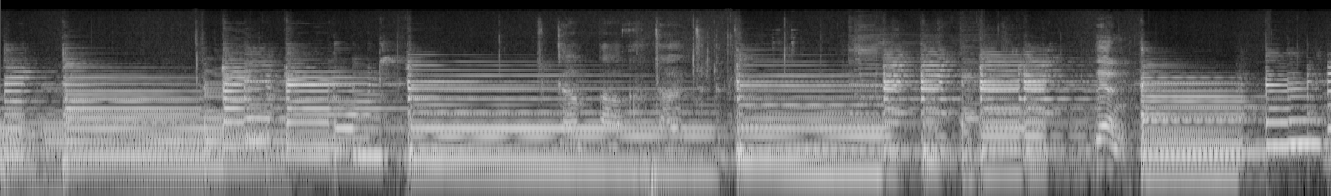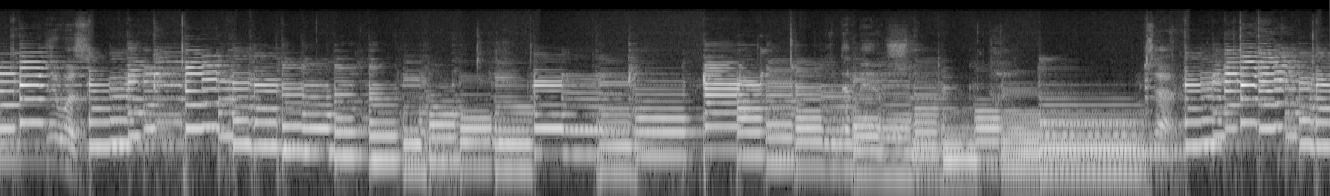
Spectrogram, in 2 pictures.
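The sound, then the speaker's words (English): Electric guitar awash in heavy reverb, chords and single-note runs ringing and blurring into one another, played loud and continuously with no talking over it. “Would you ever track with that much reverb on, or would you keep it dry?”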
